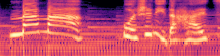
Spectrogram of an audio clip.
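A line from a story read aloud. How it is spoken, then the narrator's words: Two voices calling together. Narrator (Chinese): 两只小白兔一齐叫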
